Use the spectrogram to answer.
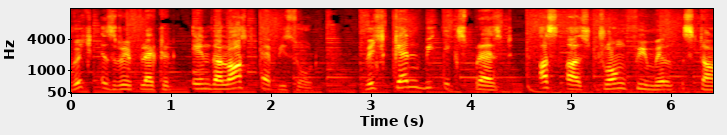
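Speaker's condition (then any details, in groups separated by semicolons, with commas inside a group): No condition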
